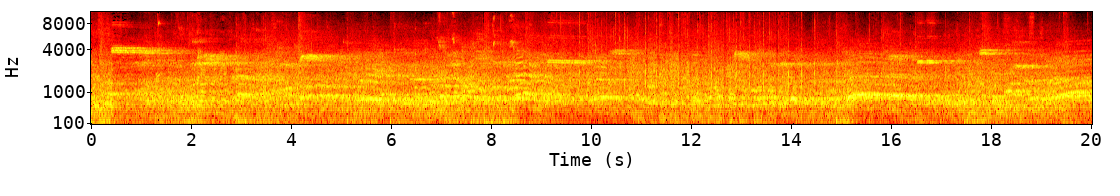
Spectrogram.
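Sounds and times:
voices echoing in a gym: 0:00.0 - 0:20.0
sneakers squeaking on wood floor: 0:06.8 - 0:08.6.

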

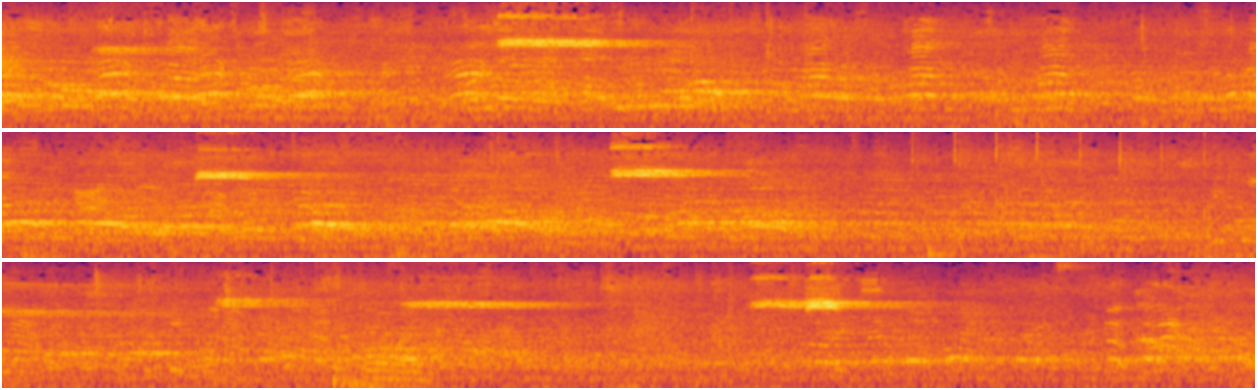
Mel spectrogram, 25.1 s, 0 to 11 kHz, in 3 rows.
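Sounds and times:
many voices talking in a hall: 0:00.0 - 0:25.0
shrill referee whistle blasts: 0:03.3 - 0:04.4, 0:09.6 - 0:10.4, 0:12.4 - 0:13.2, 0:19.4 - 0:20.4, 0:21.7 - 0:22.8
sharp claps: 0:14.4 - 0:16.7.

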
